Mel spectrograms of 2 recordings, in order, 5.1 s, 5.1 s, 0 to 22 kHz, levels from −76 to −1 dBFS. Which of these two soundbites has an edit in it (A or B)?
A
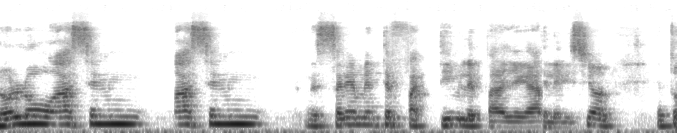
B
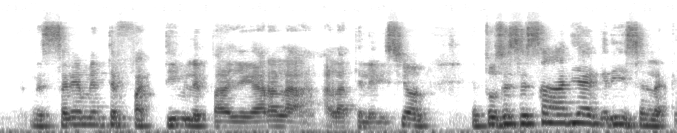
A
